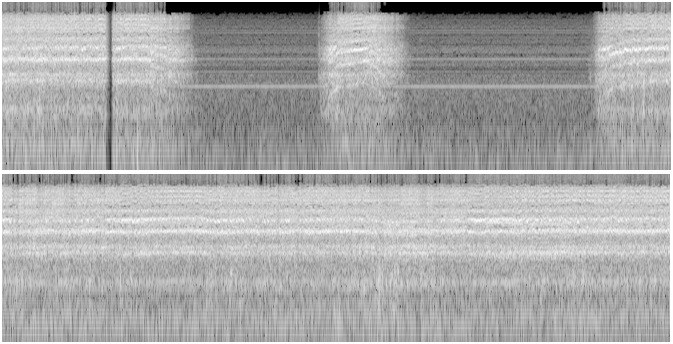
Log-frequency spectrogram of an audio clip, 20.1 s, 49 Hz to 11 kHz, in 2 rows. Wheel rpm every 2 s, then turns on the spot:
230, 150, 50, 20, 70, 220, 230, 230, 220, 220.
none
